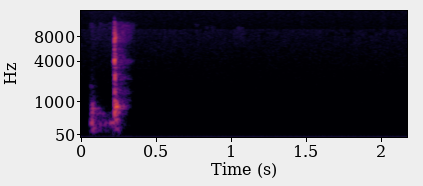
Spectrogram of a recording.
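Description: A short mouth sound from the presenter, lasting about a quarter of a second, then dead silence, as on noise-gated webinar audio.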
